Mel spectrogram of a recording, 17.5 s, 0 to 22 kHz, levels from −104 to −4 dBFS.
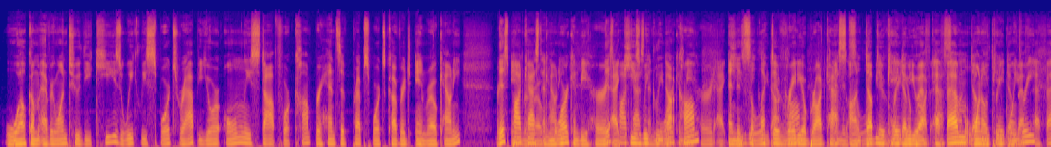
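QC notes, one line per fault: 7.01 s, damaged data in a compressed stream: just after "prep sports coverage" a brief glitch lasts about 20 ms. A corrupted stretch of the compressed stream left the decoder unable to parse those frames, so it lost sync and hunted for the next valid frame header. Unlike a dropout or click from the playback chain, the blip comes from the decoder losing its place in the coded data.
8.28 s to the end, doubled audio track: from 8.28 s a second full-band copy of the speech runs roughly two seconds behind the original, somewhat quieter, at about 5 dB down, and continues to the end of the clip. It starts abruptly, with no build-up. The copy carries no decay and no room colouring, which separates it from a real echo or reverb tail. The likely cause is the same audio being captured a second time through a slower path and mixed back in.
16.95 s, damaged data in a compressed stream: a second short glitch near 16.95 s, about 14 ms long. 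Bad bytes in the compressed data again made the decoder discard frames and resynchronise. It is heard over the doubled copy still running, but it is a single coded blip, not a repeated copy of earlier sound.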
